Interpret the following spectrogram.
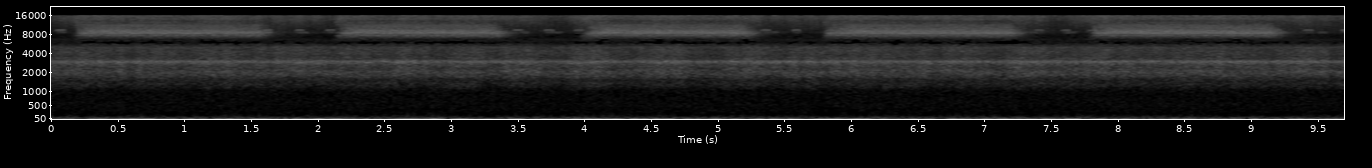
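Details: On a summer night, crickets keep up a smooth continuous trill while katydids add five hissing, high-pitched bursts at a regular pace of roughly one every two seconds.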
